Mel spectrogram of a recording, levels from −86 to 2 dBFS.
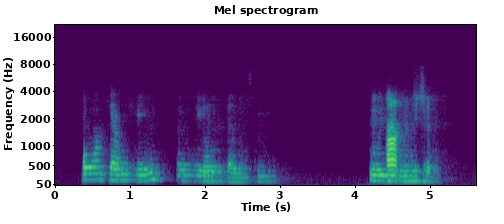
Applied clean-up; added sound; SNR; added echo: neural mask model DeepFilterNet 3.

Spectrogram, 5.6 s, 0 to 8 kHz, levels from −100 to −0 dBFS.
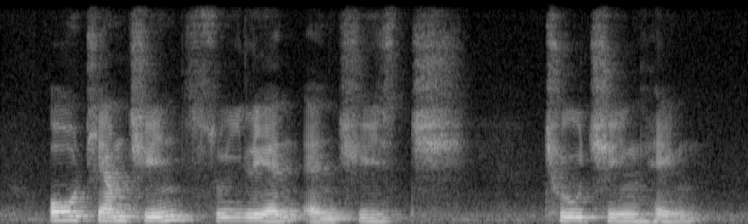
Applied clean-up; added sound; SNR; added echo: none; none; none; none.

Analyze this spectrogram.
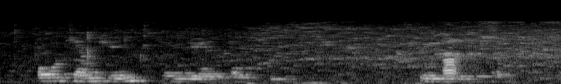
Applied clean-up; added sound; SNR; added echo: classical method WPE with log-MMSE.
